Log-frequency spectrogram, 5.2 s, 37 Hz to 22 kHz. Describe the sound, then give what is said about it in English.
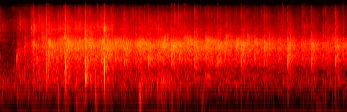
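An audience claps steadily, a dense wash of many hands with a few sharper individual claps standing out, holding at an even, moderately loud level throughout. “I know you just clapped like 5 times”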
